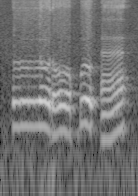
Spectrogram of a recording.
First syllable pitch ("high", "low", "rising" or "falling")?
falling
